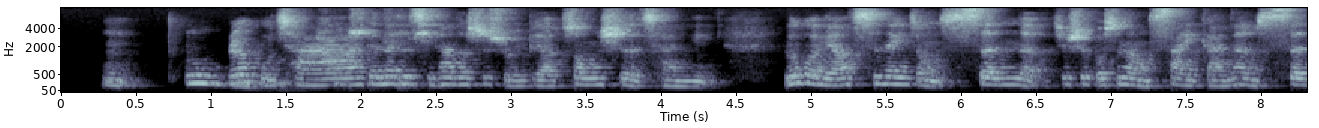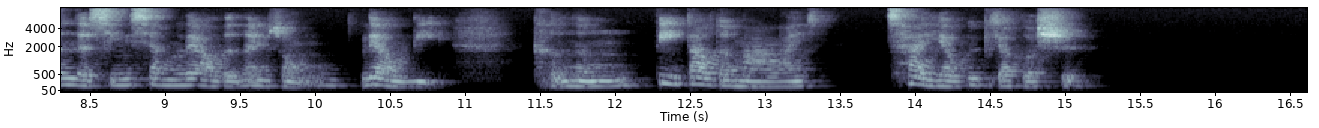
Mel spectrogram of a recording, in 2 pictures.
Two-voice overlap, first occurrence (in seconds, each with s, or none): 1.1 s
